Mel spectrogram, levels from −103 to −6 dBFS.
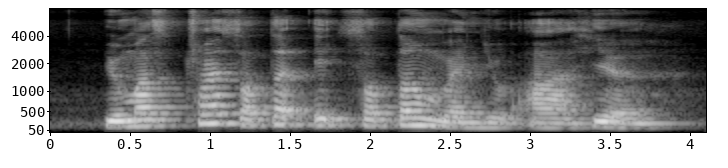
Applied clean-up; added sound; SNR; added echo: none; none; none; reverberation time 0.6 s.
